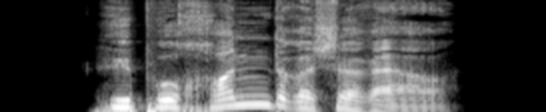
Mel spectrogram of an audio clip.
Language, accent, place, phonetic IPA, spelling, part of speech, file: German, Germany, Berlin, [hypoˈxɔndʁɪʃəʁɐ], hypochondrischerer, adjective, De-hypochondrischerer.ogg
- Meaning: inflection of hypochondrisch: 1. strong/mixed nominative masculine singular comparative degree 2. strong genitive/dative feminine singular comparative degree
